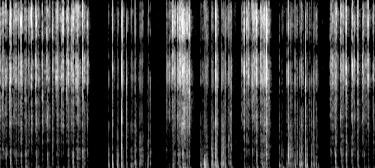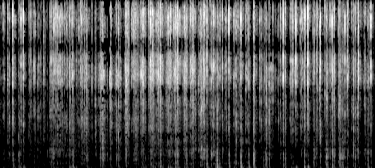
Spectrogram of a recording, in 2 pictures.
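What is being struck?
Plastic laptop keyboard keys.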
